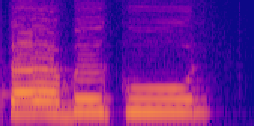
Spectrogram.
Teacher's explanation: yang ba ni yang kena lantun sebab ba ni Huruf qqalah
